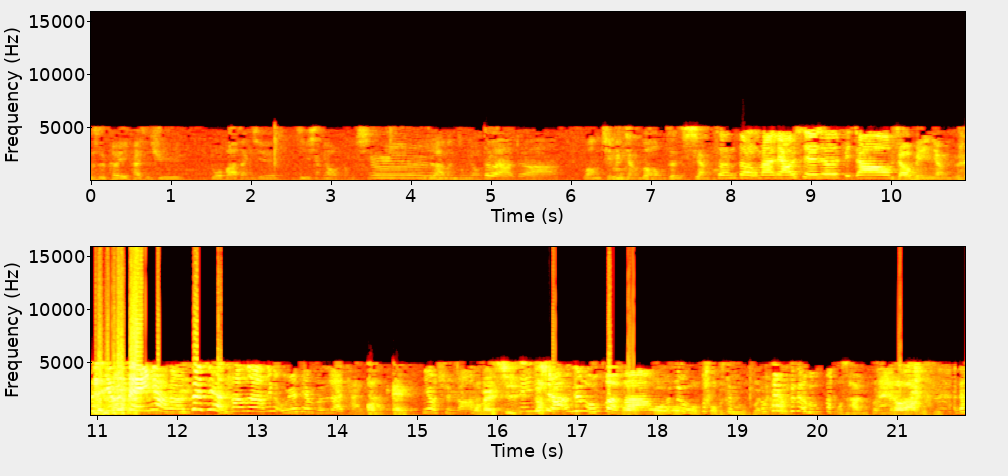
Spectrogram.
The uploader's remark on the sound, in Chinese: 因為錄音地點附近是校園所以會有鐘聲XDD還請大家多多見諒ㅠㅠ。因為是頻道草創時期，所以有雜音或是音質上的問題還請大家見諒。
